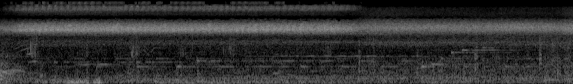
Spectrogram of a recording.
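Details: Summer cicada chorus in Morioka Castle Ruins Park, Japan, where people stroll, sit and listen: a loud continuous high shrill drone, easing slightly partway through, with faint low murmurs below.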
